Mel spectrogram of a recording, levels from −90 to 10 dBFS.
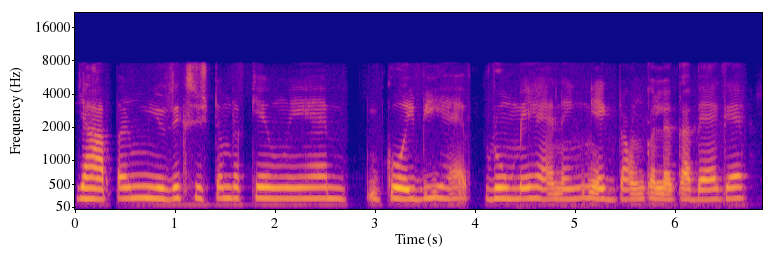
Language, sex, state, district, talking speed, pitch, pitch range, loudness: Hindi, female, Delhi, New Delhi, 175 wpm, 220 Hz, 205-225 Hz, -17 LUFS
